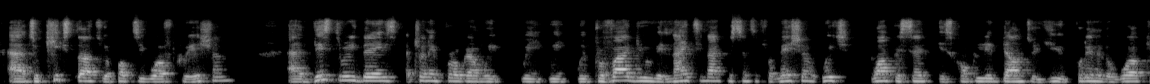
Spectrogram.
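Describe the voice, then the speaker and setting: A man's voice: mid-range voice, rough recording. Nigerian-accented man presenting a webinar. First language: Nigerian language. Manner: earnest, repeats and restarts phrases. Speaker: property investing trainer.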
